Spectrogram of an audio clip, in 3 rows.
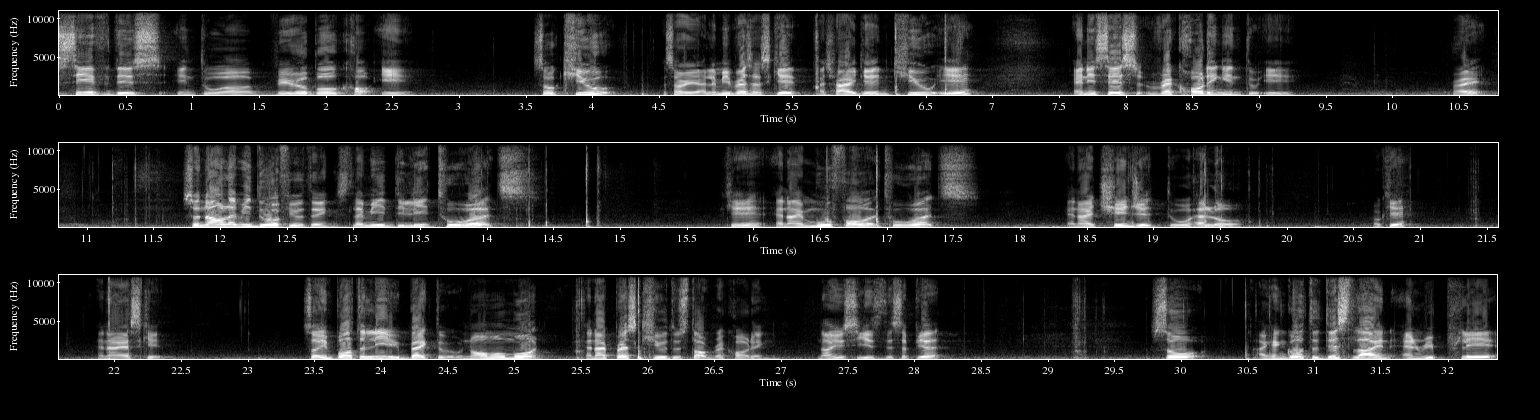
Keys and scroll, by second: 4.6 Home, 6.2-6.5 typing, 13.7-15.1 typing, 16.4-16.8 typing, 18.3-20.2 typing, 21.9 Escape, 25.9 a, 29.7-31.2 typing.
